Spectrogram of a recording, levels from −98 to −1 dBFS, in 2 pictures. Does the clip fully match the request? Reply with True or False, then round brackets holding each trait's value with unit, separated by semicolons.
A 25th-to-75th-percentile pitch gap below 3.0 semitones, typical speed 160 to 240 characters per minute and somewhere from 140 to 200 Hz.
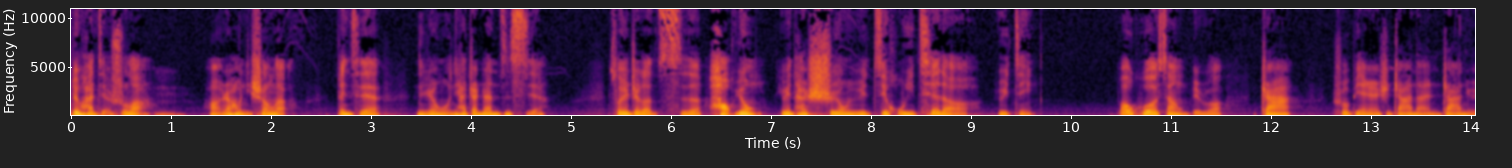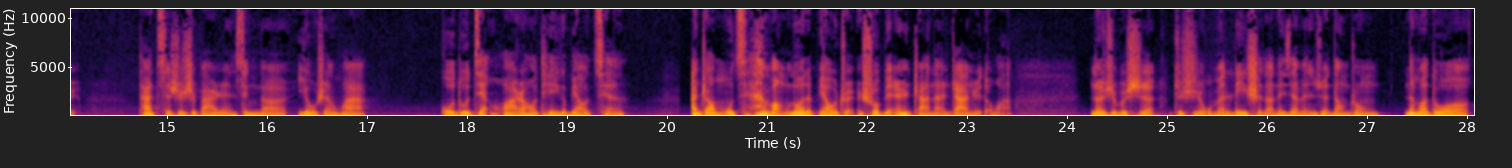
False (2.5 semitones; 250 characters per minute; 185 Hz)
